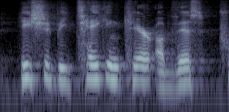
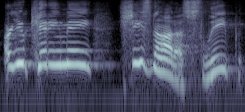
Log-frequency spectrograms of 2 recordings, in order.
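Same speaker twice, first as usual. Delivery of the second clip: mocking ridicule; 11 semitones higher, 5 dB louder than usual. Mourners scoffing at Jesus at the house, mocking. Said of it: "they laugh. They ridicule".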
